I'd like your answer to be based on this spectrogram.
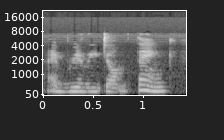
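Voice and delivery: ordinary talk, nothing marked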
